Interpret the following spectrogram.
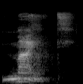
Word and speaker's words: knight: the last one is knight i don't pronounce decay the k in front is never pronounced you don't say i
